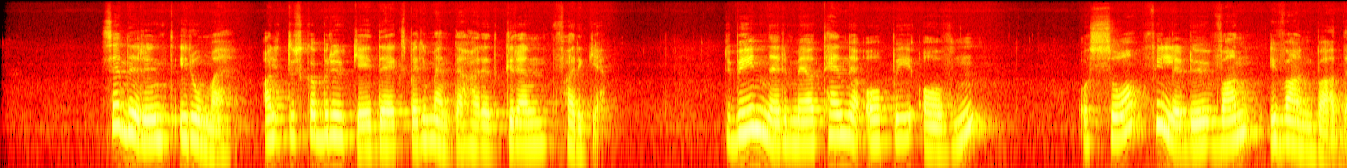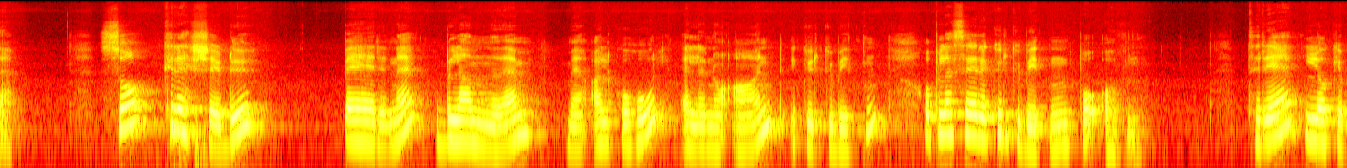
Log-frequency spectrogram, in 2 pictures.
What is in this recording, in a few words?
voice norwegian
